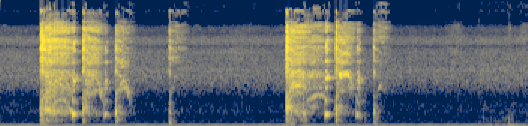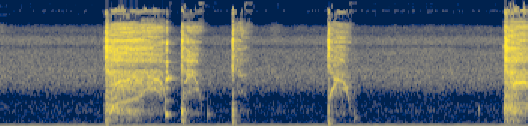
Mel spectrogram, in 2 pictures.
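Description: Repeated clusters of harsh coughs, about five bouts with short single coughs between, over a steady low hum; persistent coughing.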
